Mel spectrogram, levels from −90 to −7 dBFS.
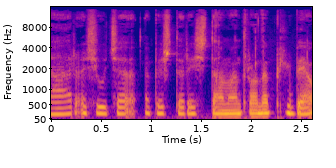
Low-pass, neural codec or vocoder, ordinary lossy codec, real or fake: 14.4 kHz; none; MP3, 64 kbps; real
